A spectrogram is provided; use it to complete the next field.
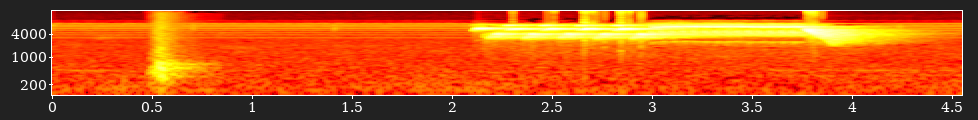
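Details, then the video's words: Canary singing: after a single soft knock, a sustained high, buzzy rolling trill lasting nearly two seconds that ends in a falling slur, in a quiet room. "canary voice"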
